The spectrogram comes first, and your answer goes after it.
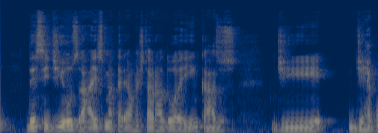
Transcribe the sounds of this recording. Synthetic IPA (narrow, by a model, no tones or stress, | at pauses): d̪esid͡ʒiuzaɾesɪmat̪eɾiawɦest̪awɾad̪ʊaiẽj̃kazʊz̥ | d͡ʒɪ | d͡ʒɪɦekõ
